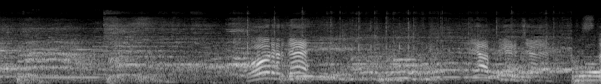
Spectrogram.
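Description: Crowd noise in a Muay Thai stadium hall, voices mixed with music, with a few short rising-and-falling calls around the middle.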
